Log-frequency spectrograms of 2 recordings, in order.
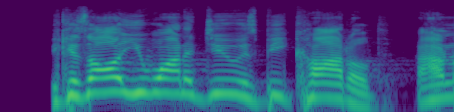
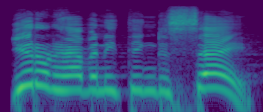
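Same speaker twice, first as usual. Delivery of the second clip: ordinary talk, nothing marked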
